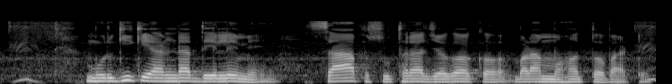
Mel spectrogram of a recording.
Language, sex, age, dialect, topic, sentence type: Bhojpuri, male, 25-30, Northern, agriculture, statement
